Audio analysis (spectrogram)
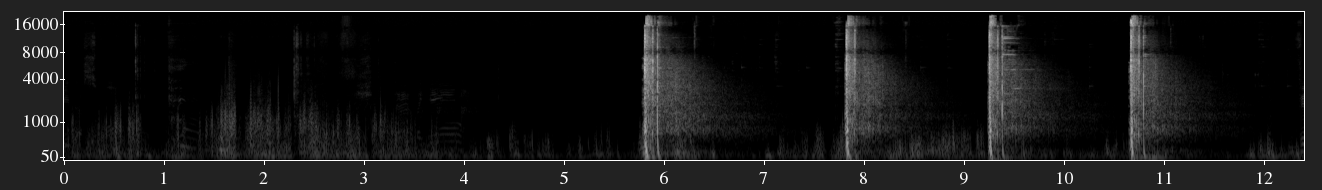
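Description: A Cetme Model L 5.56 NATO rifle fires four loud, sharp single shots spaced a couple of seconds apart, each ringing briefly outdoors, after a stretch of quiet talking and handling noise.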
